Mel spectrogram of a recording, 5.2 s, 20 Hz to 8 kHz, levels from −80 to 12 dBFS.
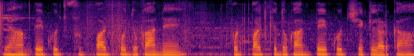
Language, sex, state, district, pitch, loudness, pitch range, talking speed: Hindi, male, Delhi, New Delhi, 125 Hz, -19 LUFS, 120-130 Hz, 195 wpm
